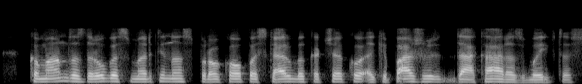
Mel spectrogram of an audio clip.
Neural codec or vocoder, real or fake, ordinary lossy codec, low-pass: codec, 16 kHz, 0.7 kbps, FocalCodec; fake; Opus, 24 kbps; 5.4 kHz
